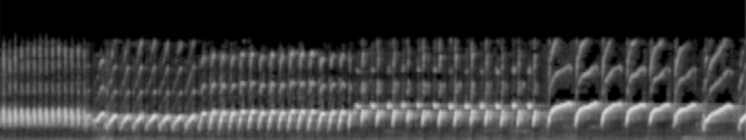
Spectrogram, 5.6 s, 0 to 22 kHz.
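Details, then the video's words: Training song from a male Timbrado Español canary born in 2020: a very fast trill runs into a long series of rapid rolling notes, then gives way to slower, higher hooked whistles near the end. "Your Canary will sing immediately - meet Mr. Six ! - Canary 's Training Song"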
